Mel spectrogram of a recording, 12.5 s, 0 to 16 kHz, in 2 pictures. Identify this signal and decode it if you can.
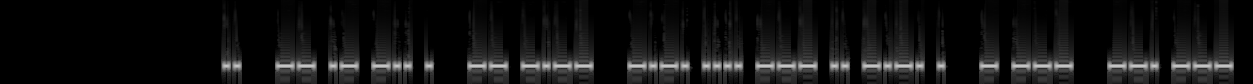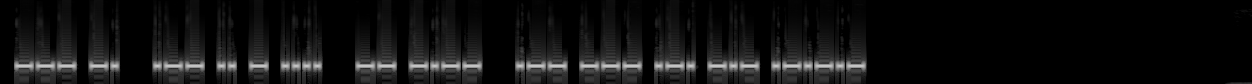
Morse code, heard as a keyed tone, about 46 wpm, 700 Hz. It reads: I MADE MY CHOICE TO GO ON WITH MY WORK.
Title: Sentences from Top 1000 Words - Review Part 6 - 45wpm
